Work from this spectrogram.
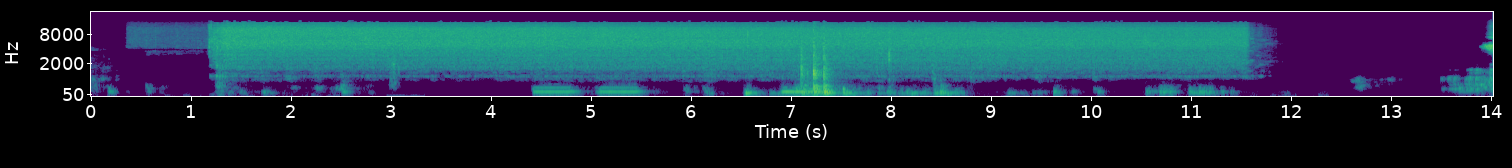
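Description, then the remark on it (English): Burgers sizzle loudly and steadily on a hot grill, a dense crackling hiss that starts abruptly and holds for about ten seconds with faint low thumps underneath before cutting off into silence. “Sizzling hot takes are brought to you by their burgers. Gets me every time. The sizzle.”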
